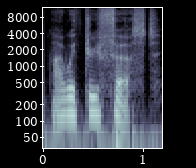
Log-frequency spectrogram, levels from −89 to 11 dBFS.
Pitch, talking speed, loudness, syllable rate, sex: 125 Hz, 150 wpm, -17 LUFS, 3.9 syllables/s, male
